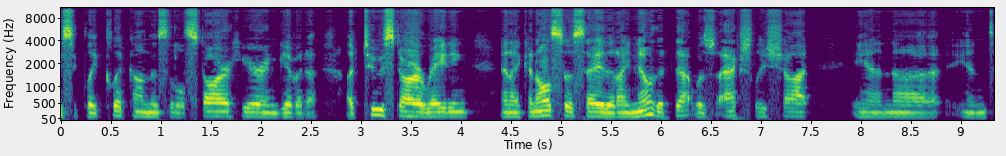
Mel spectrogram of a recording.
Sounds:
Speech

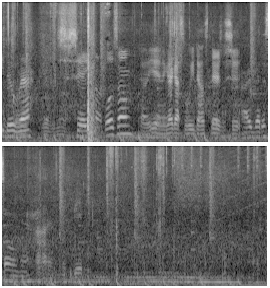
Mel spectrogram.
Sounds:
Music, Speech

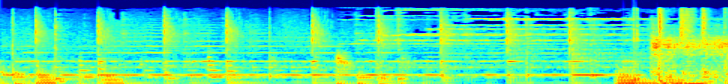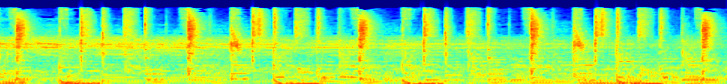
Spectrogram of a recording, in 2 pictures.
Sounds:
Music

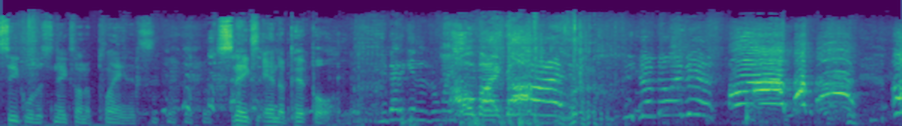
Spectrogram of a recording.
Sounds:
Speech

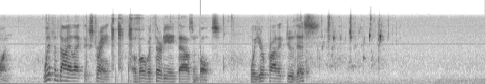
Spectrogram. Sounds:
Speech

